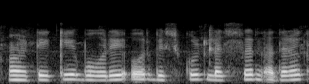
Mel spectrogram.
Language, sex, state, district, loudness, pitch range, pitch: Hindi, female, Madhya Pradesh, Bhopal, -14 LUFS, 200-225 Hz, 210 Hz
